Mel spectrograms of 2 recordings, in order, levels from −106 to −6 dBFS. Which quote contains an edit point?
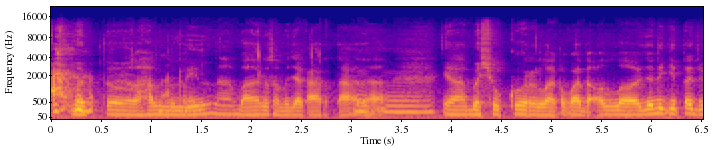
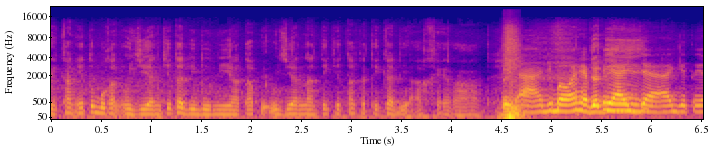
second; 1 cut; at 4.5 s

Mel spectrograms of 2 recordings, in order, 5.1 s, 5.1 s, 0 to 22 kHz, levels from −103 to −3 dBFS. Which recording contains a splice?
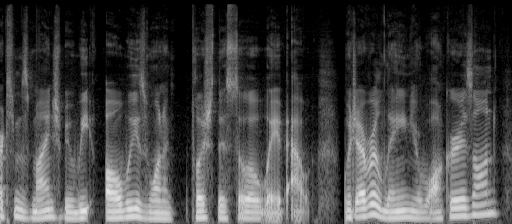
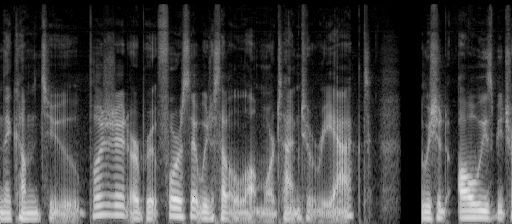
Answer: first; 1 cut; at 1.8 s

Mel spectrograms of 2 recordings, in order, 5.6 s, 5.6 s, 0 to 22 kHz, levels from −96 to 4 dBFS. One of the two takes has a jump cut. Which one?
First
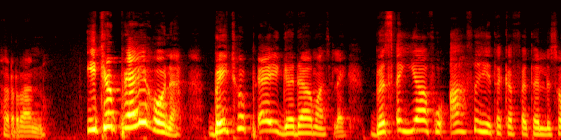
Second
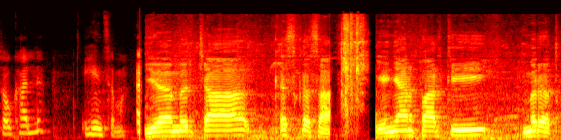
second; 1 cut; at 1.2 s

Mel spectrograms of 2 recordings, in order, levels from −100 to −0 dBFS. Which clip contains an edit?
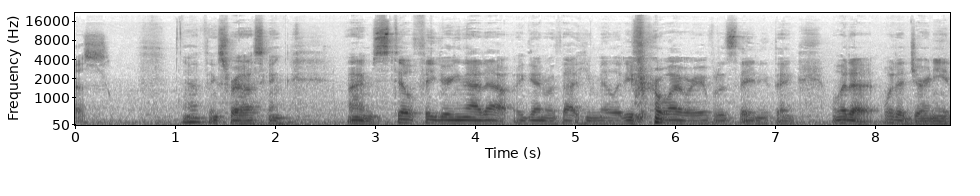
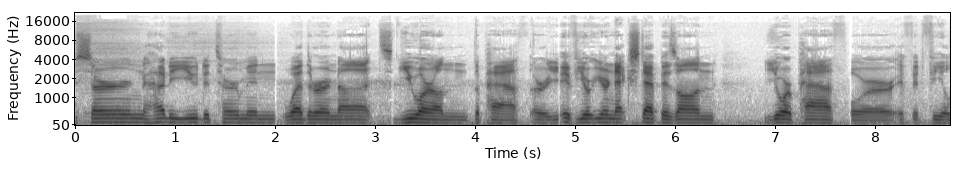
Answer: second; 4 cuts; at 2.0 s, 3.1 s, 4.8 s, 7.8 s

